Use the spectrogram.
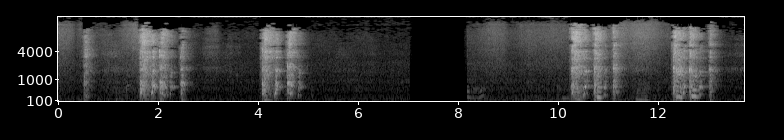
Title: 咳が止まらない 15 cough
